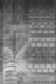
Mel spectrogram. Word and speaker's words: ballet: Yes, which consonant is silent in the word ballet? Phil. T.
